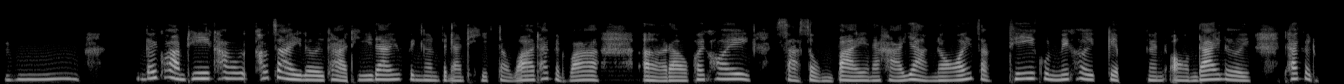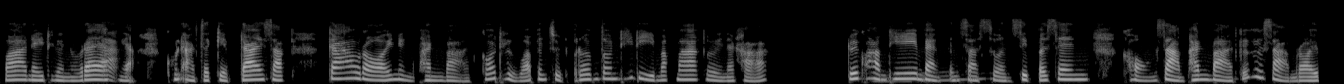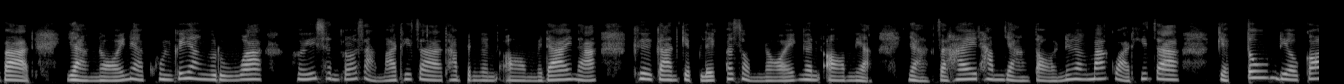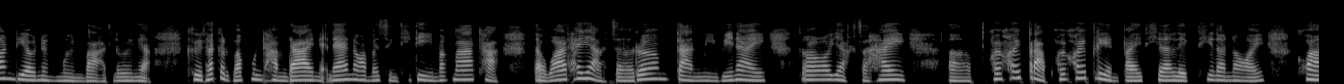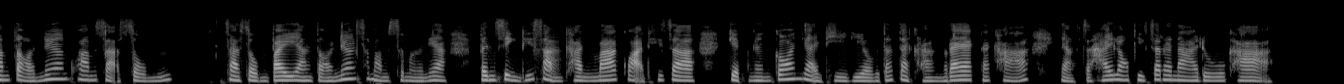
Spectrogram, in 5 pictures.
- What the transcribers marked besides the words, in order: tapping; drawn out: "อืม"; other background noise
- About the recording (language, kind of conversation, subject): Thai, advice, จะมีวิธีตัดค่าใช้จ่ายที่ไม่จำเป็นในงบรายเดือนอย่างไร?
